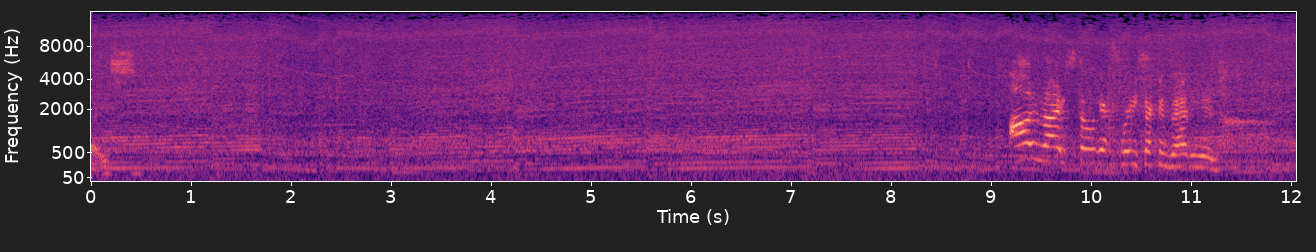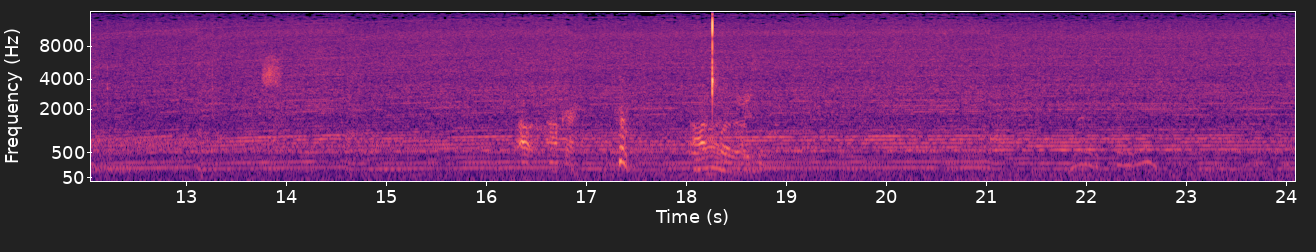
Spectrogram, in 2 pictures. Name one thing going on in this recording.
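A racing car engine whines loudly at high revs, rising and dropping in pitch as it shifts gears.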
